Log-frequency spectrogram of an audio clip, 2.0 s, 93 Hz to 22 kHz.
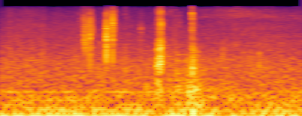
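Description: Sharp latch clicks from a 2010 Mazda 6 sedan as its trunk lid is unlatched and lifted open: a quick cluster of clicks about half a second in, then two more about a second in.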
